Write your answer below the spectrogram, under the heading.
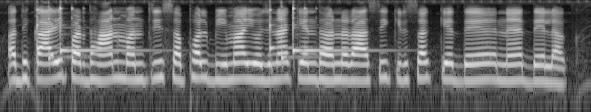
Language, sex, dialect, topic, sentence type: Maithili, female, Southern/Standard, agriculture, statement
